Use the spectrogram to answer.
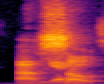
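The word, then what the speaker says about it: As-Salt: I think that's pronounced that right. Assault. As Salt, Yes.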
